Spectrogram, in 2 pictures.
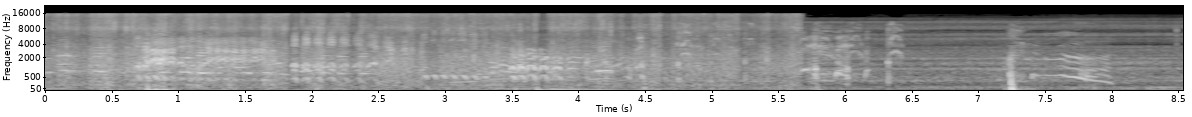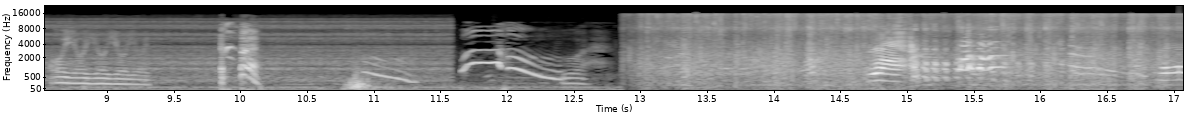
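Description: A woman talks with animation and laughs.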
